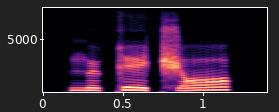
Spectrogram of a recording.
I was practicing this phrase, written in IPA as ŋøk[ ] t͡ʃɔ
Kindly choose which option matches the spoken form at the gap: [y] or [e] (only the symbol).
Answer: e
